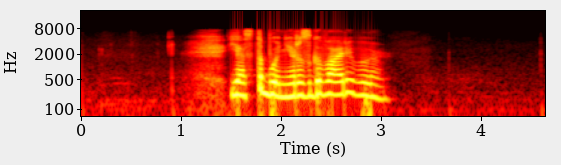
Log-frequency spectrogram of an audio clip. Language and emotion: Russian, angry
